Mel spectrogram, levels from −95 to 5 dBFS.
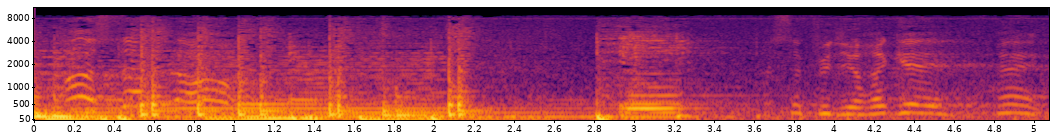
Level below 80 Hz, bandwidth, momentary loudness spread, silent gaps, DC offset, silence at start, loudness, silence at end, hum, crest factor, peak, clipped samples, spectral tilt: -20 dBFS; 8.8 kHz; 16 LU; none; under 0.1%; 0 s; -14 LUFS; 0 s; none; 14 dB; 0 dBFS; under 0.1%; -8 dB/octave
